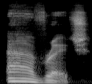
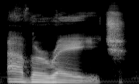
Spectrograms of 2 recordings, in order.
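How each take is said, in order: First: It is said with two syllables. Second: It is said with three syllables. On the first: The speaker calls it right. "میبینید که A اینجا تلفظ نمیشه" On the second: The speaker calls it wrong. "نمیگیم average"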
